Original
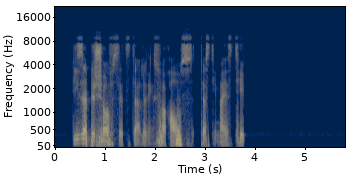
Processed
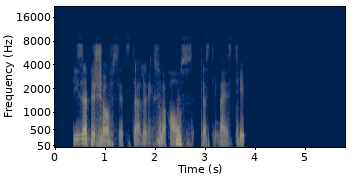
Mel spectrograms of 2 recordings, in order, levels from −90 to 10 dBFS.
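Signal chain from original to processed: LPF 1000 Hz 6 dB/oct, from 0.88 s 1600 Hz, from 2.33 s 1000 Hz; gate -57 dBFS, range -22 dB; rotary speaker horn 1 Hz, later 8 Hz, at 2.24

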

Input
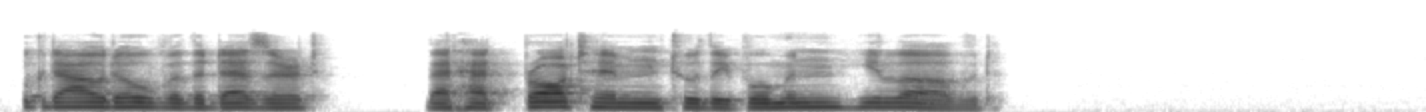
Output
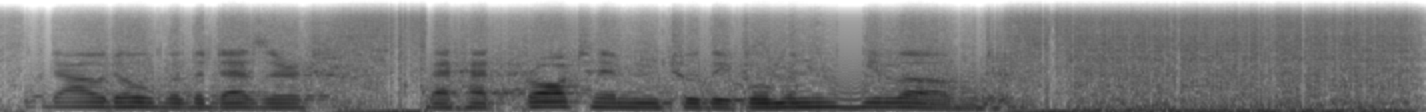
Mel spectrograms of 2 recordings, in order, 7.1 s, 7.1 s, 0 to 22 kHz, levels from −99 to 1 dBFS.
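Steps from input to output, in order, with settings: delta modulation 64 kbps, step -27.5 dBFS; AGC gain up to 12.5 dB

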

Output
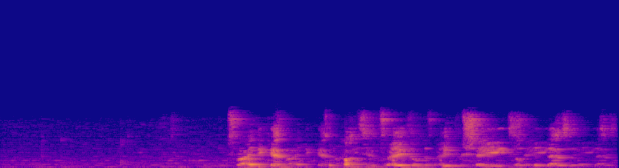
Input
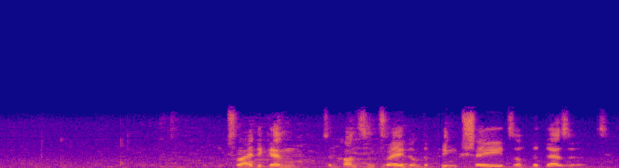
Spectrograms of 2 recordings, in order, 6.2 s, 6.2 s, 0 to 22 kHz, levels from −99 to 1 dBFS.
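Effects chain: resonator bank F3 minor, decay 0.38 s; 2.7–3.48 transient shaper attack +5 dB, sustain -5 dB; feedback echo 0.473 s, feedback 29%, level -15.5 dB; gain +6.5 dB

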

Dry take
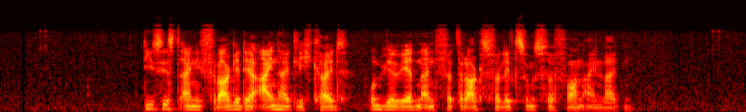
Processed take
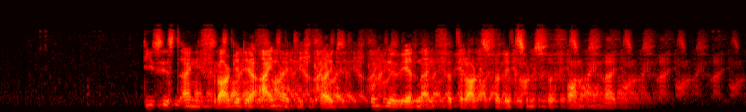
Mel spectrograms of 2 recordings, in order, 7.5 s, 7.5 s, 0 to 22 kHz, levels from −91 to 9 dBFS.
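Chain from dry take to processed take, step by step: HPF 310 Hz 24 dB/oct; split-band echo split 910 Hz, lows 0.118 s, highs 0.538 s, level -9 dB; gain -7 dB

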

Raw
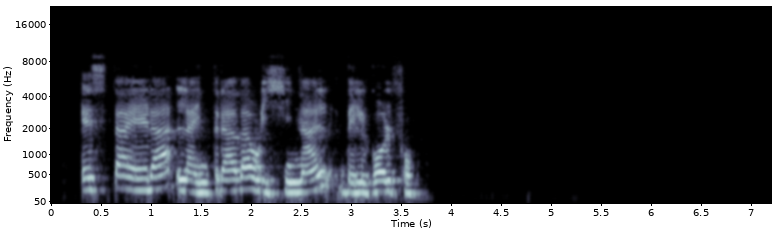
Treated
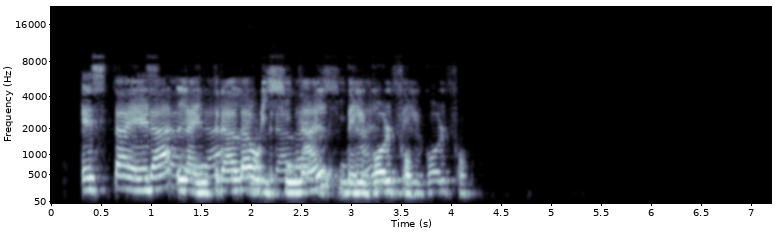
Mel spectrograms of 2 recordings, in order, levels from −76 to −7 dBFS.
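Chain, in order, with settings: HPF 140 Hz 24 dB/oct; echo 0.542 s -10.5 dB; gain +7.5 dB

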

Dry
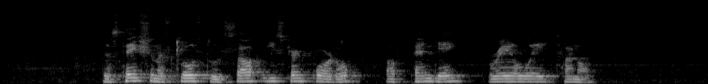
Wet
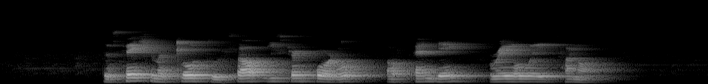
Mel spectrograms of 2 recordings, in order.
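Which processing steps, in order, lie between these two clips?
spectral trails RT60 1.09 s; three-band isolator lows -21 dB, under 320 Hz, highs -23 dB, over 3200 Hz; gain +1 dB

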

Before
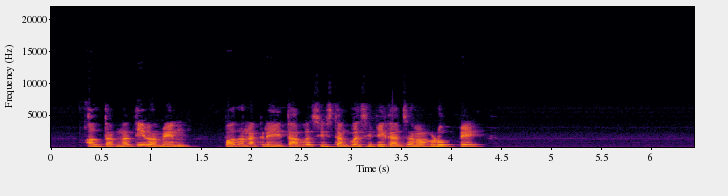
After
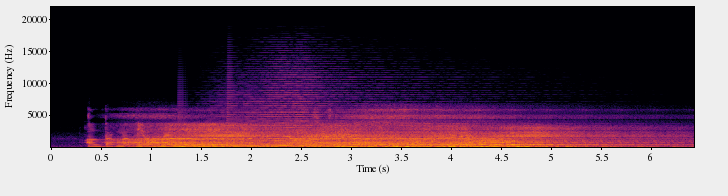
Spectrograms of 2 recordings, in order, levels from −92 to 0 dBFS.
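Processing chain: 1.26–1.87 sample sorter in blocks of 128 samples; low shelf 260 Hz +5 dB; compressor 6:1, threshold -30 dBFS, peak gain reduction 14.5 dB; low-pass opened by the level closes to 1700 Hz, open at -26 dBFS; echo with dull and thin repeats by turns 0.178 s, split 1200 Hz, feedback 84%, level -10 dB; bloom reverb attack 0.74 s, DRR -11 dB

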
